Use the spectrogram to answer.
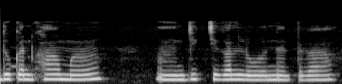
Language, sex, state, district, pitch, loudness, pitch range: Wancho, female, Arunachal Pradesh, Longding, 225 Hz, -14 LUFS, 215-235 Hz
